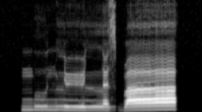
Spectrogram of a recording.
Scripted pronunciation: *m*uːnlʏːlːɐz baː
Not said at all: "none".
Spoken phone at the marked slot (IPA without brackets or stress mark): m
